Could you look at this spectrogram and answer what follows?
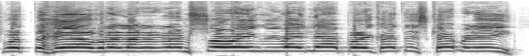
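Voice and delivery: high, loud mocking voice of an outraged fan; mocking whiny fan. Reading a fan comment aloud, mocking it as a high, whiny rant.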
